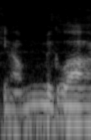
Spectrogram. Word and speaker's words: Mgła: And I kept thinking Mgła, or however you pronounce it, it's fog in Polish, and the L with the little line is pronounced as like a W.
